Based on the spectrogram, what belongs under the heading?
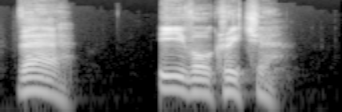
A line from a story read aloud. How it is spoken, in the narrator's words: cried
